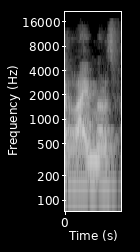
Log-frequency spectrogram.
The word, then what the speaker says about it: Reimers: se quedó así pero bien lo dice, se pronuncia Reimers, pero bueno, es un detalle en el que no podemos insistir.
